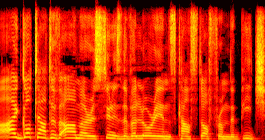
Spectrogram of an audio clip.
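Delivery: ordinary delivery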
